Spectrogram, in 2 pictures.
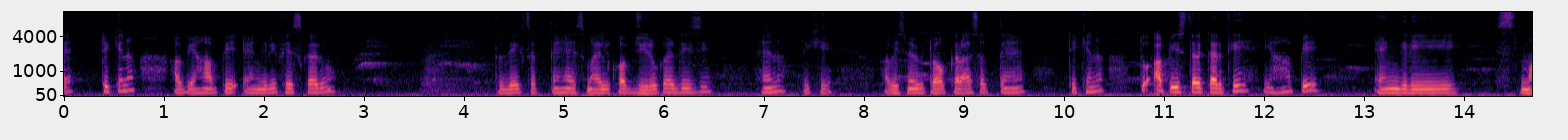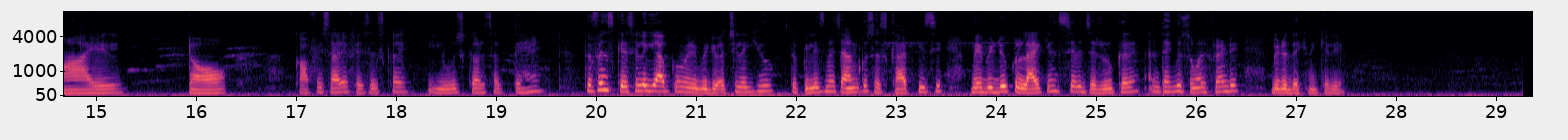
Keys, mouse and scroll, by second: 0.6-1.6 middle drag, 5.0-7.4 drag, 7.8-10.2 drag, 10.5-14.6 drag, 14.8-17.5 drag.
